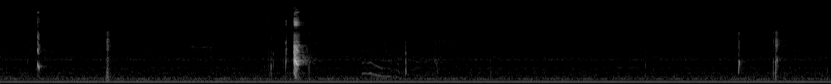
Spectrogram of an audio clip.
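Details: Hiccups: several short, sharp, clicking hiccups at irregular intervals in a quiet room with a low background hum.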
